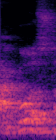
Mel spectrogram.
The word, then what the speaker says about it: agosto: Vamos para agosto, ó. Agosto. Agosto. Tá vendo? Eu chamei mais forte qual sílaba? O gos.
